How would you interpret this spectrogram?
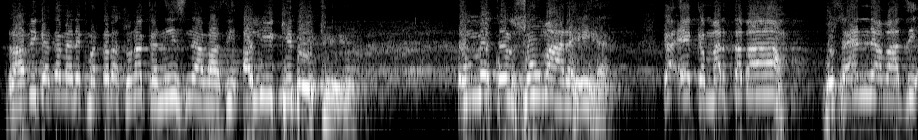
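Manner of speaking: high, impassioned mourning narration; lamenting preacher. A narrator's reading. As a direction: recount the tragedy with climbing grief. Grief narration at rising force.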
